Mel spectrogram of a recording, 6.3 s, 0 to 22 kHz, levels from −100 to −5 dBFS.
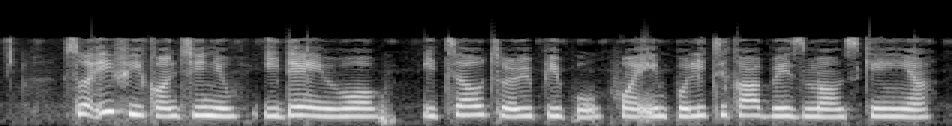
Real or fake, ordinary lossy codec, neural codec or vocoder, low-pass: fake; AAC, 48 kbps; codec, 16 kHz, 4 kbps, FunCodec, trained on LibriTTS, 50 frames a second; 7.2 kHz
